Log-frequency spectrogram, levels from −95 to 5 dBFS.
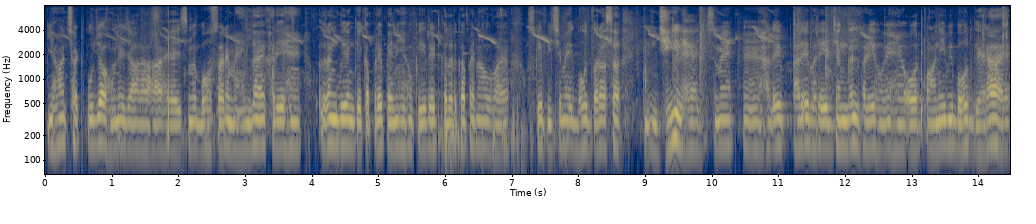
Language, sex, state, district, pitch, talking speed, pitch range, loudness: Hindi, male, Bihar, Kishanganj, 150 Hz, 185 wpm, 145-155 Hz, -26 LUFS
